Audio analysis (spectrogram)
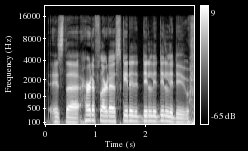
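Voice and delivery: a hint of a Southern babble; Southern caricature. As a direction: roll out the nonsense in a mock Southern cadence. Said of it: "this is a caricature".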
